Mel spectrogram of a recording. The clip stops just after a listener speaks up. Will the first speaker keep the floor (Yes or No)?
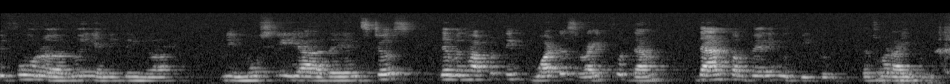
No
